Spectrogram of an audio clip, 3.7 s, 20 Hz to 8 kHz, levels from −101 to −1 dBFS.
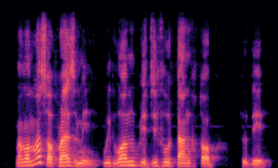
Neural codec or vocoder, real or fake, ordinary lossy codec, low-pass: codec, 16 kHz, 2 kbps, FunCodec, trained on LibriTTS, 25 frames a second; fake; none; 7.2 kHz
